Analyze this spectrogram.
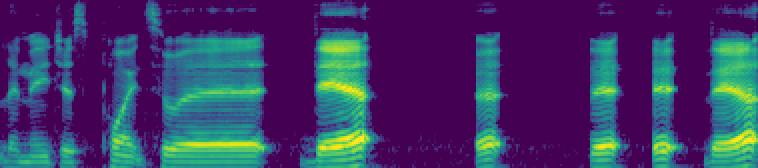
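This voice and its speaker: Speaking very slowly at a medium pitch, a man with a New Zealand accent is heard in a dry, close sound with no echo. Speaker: livestream gamer and shop staff. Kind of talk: live stream chat. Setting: studio. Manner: casual, halting.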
